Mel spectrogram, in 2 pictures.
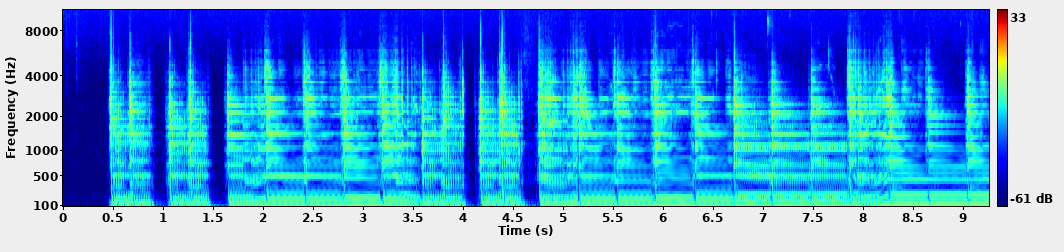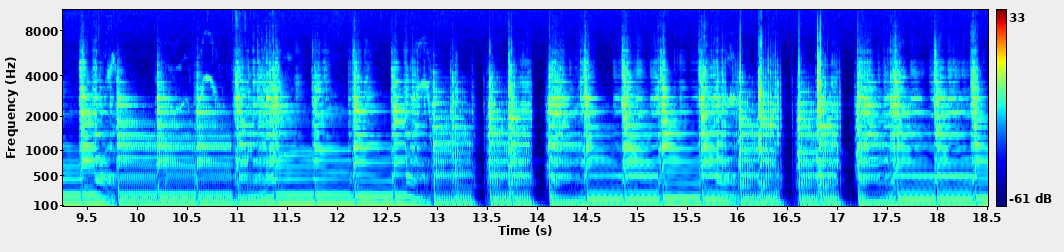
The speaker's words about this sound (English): a new vintage amp cabinet, 500D cabinet. And so it's just … noodling on bass when we never get to hear that. So I thought it would be cool to listen to a little bit of that of uh of … uh slap at a bass. Slap it at a bass.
